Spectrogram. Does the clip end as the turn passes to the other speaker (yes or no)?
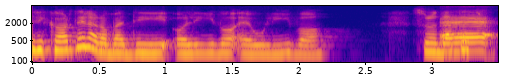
no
